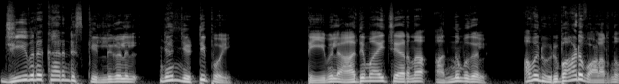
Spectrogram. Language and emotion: Malayalam, surprised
